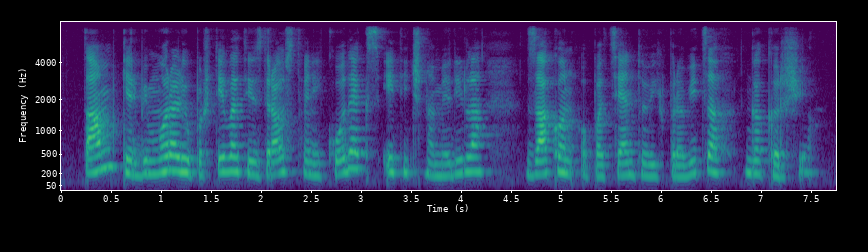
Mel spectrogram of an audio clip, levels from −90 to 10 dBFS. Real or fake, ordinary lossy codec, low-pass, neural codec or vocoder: real; none; 7.2 kHz; none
